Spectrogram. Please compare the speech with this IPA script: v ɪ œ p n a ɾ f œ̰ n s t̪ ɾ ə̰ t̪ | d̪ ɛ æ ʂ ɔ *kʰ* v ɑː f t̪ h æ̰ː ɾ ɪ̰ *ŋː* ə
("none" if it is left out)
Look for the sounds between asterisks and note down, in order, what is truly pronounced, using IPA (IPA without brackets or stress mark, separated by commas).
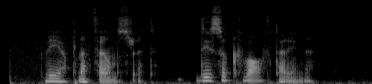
kʰ, nː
